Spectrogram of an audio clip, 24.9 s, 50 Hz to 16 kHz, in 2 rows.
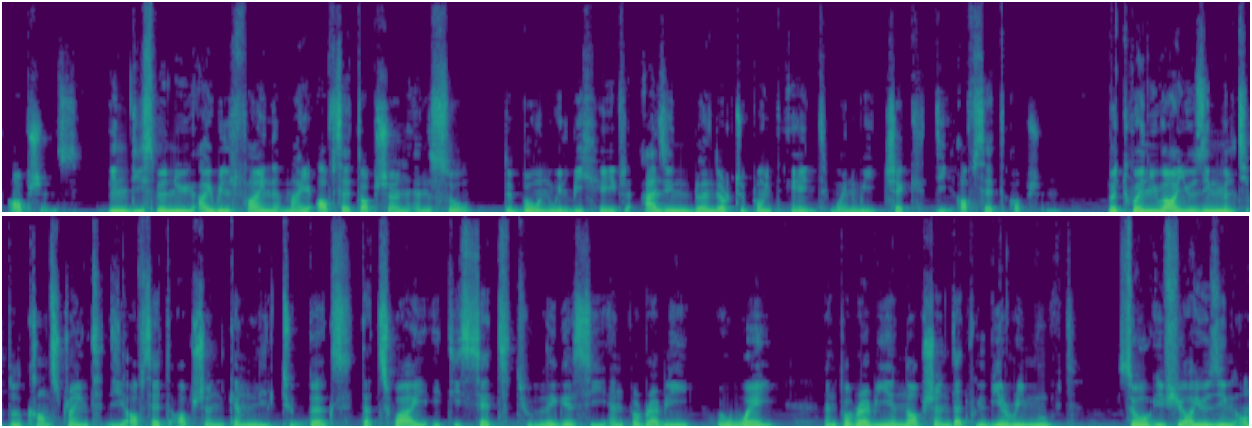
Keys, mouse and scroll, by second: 0.8 click, 1.3 r, 2.4 click, 2.8 r, 3.8 click, 4.2 alt+r, 5.1 click, 5.6 alt+middle click, 14.7 click, 21.6 click, 22.1 r, 24.0 r.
